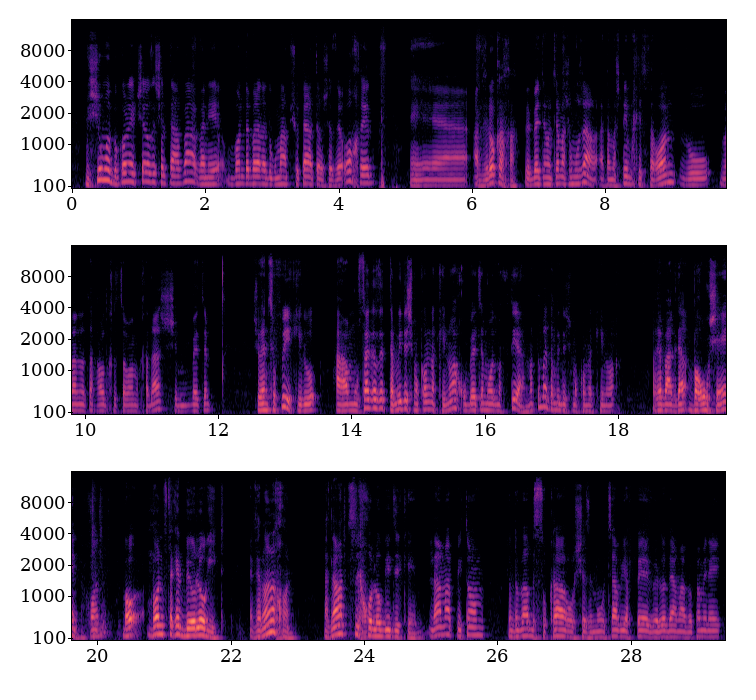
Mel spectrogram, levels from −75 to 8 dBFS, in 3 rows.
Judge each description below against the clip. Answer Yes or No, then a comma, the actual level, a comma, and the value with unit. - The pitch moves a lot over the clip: No, average, 3.8 semitones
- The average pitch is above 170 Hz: No, medium, 140 Hz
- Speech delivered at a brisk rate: Yes, fast, 175 wpm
